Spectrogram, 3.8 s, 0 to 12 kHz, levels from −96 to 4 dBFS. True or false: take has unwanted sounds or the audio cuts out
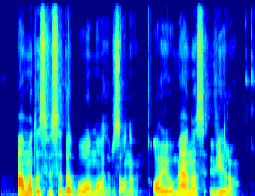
false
